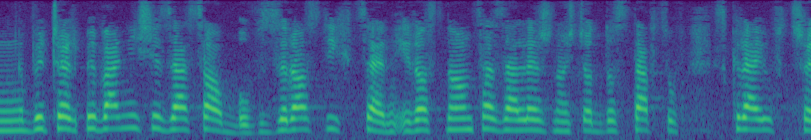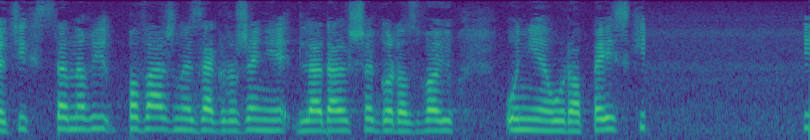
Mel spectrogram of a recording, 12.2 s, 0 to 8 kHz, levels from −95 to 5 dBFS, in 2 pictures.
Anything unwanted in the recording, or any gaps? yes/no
no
